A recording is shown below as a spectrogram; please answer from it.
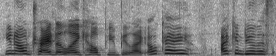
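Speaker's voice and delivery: very high-pitched acted reassurance; lightly acted, high encouraging quote; retold reassurance. Nurse retells reassuring a patient.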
